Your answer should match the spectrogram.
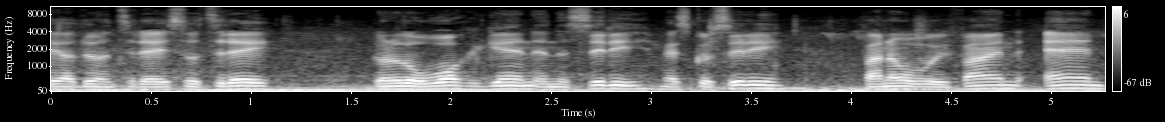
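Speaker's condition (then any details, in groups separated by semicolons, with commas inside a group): No condition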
